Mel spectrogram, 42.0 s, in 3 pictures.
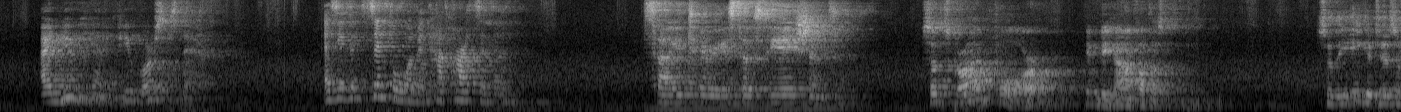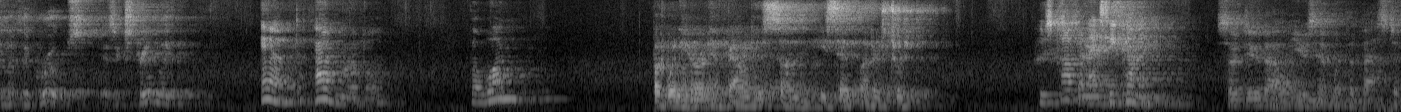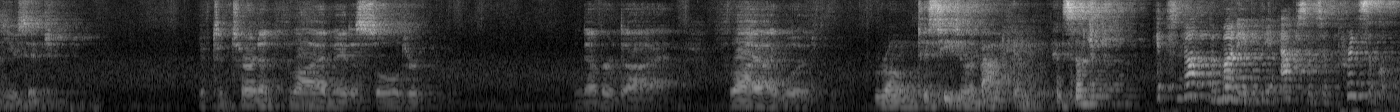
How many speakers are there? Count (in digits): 10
